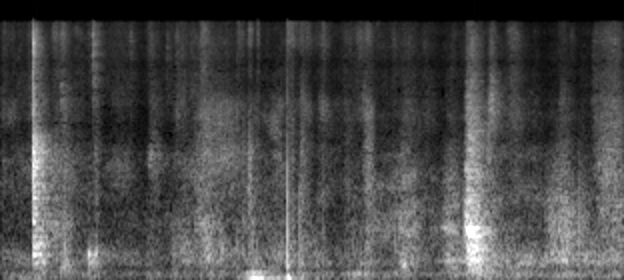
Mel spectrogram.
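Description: Faint sounds of a small dog searching at shrink-wrapped packs of bottled water: short sniffs and scuffs. The sharpest come about a third of a second in and just before five seconds, with a dull thump about two and a half seconds in.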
